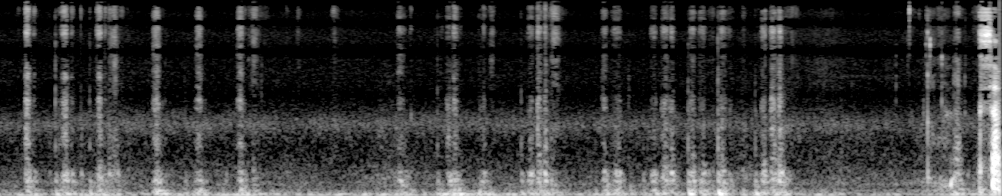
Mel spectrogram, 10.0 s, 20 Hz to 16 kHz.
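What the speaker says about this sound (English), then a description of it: "The nib has some feedback. It's got a good scratch sound to it, which I really like." Steel nib of a Majohn M2 fountain pen scratching across paper during writing, a string of short, dry, raspy strokes with small pauses between them, close and fairly quiet, ending in a louder scrape.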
